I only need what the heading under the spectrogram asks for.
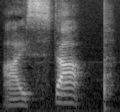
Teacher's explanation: I stop ends with an unvoiced P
